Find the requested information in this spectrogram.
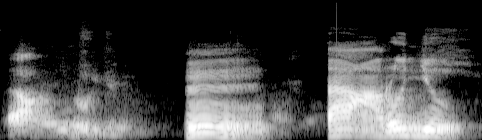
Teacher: Ingat huruf jim nggak boleh mendesis, satu keluar udah.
